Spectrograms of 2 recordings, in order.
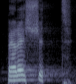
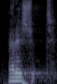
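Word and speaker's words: בראשית: 뭐라고 읽는다고 했습니까? 베레시트, 그죠? 베레시트.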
